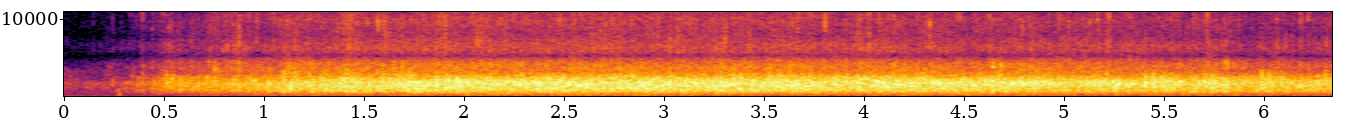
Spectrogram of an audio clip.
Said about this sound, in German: Ja, und jetzt kriegen Sie den Applaus, denn ich danke Ihnen allen ganz herzlich für Ihr Kommen.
